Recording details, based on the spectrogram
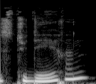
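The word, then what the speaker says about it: studieren: Pour le verbe « studeren », mon radical est « studer ». Je le sais parce que j'entends à l'infinitif le son « e » long.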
